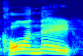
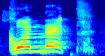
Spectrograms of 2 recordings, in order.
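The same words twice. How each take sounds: First: The name is pronounced the French way. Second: The name is pronounced the English way.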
